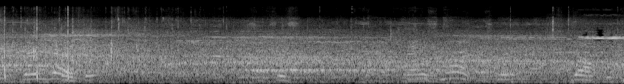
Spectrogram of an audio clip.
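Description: Indistinct chatter of players and spectators echoing in a large gymnasium, with a few light knocks.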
